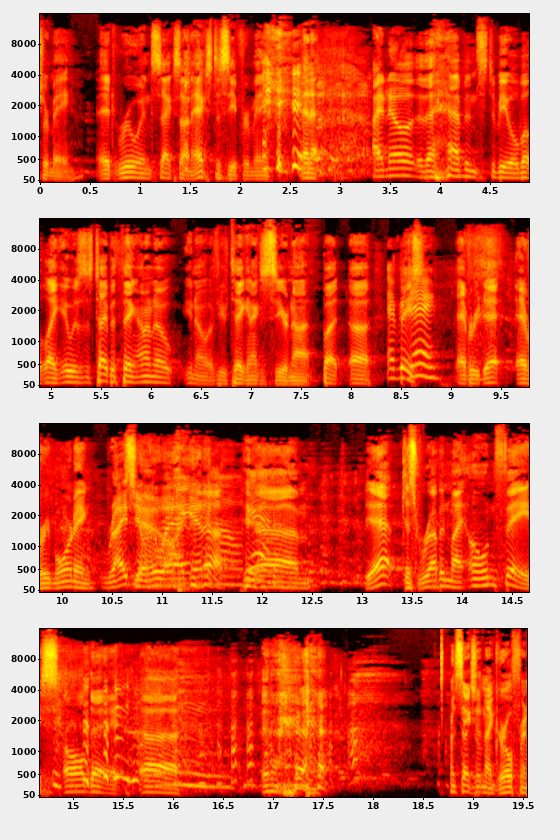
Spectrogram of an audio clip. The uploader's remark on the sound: Recorded live at Nerdist Theatre.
